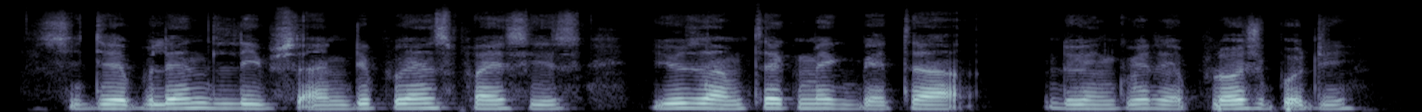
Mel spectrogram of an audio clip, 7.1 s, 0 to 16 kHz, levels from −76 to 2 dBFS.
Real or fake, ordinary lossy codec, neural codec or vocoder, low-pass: fake; AAC, 48 kbps; autoencoder, 48 kHz, 128 numbers a frame, DAC-VAE, trained on Japanese speech; 14.4 kHz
